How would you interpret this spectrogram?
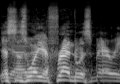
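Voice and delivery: put-on yelling outburst, kept restrained. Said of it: "Pacino thing where he starts yelling".

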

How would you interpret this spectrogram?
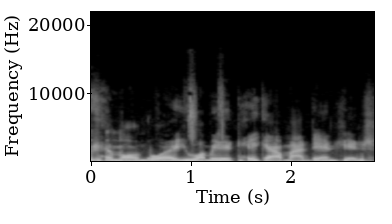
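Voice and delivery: put-on, high old granny voice. In a bit, speaking as a granny to a boy: old granny voice. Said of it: "that granny voice".

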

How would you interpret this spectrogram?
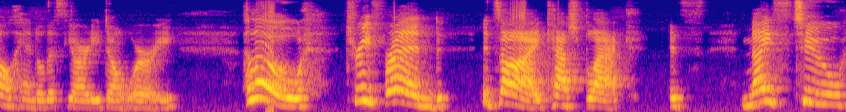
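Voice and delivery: boastful, self-important, grand swaggering bravado. Player voices Cash stepping in front of Yardy to greet a tree, Cash puffing himself up. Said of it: "[name] kind of pushes out his shoulder in front of [name]".

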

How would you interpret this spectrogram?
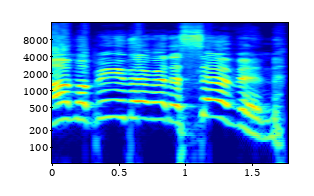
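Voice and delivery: bad Italian accent, very high and loud. Showing how they answer boring text messages, in a bad italian accent. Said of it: "bad Italian accent".

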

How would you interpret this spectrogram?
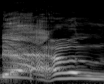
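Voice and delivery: very high, raw, rough, drawn-out anguished wail. Retelling a movie scene where a man sees his friend die: imitating a character shouting no. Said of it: "you hear him in the background just go".

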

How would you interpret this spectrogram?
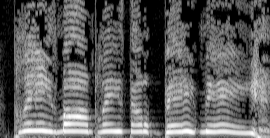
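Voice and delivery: piercing wail, very high and shrill. A mother retelling her child's plea in front of the congregation, retelling a scream. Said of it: "And then she'd scream".

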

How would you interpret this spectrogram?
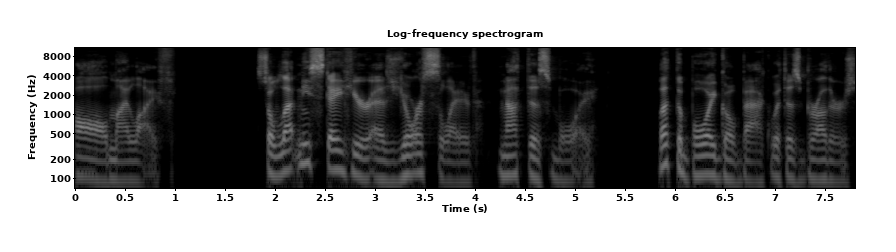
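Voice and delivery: plain

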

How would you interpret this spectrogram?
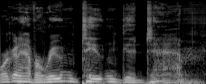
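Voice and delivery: put-on cowboy voice. Playing a hormone cowboy inside someone's head: hormone cowboy voice. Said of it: "the hootin' tootin' hormone cowboy".

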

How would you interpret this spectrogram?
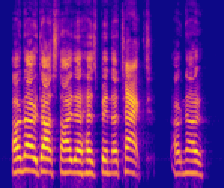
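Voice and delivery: put-on lifeless, very stiff, wooden script-reading voice. Mocking voice actors who seemed to just read the script, imitating stiff voice acting. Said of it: "The delivery was often very stiff".

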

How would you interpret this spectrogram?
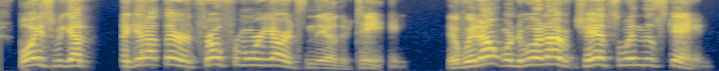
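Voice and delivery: put-on high-pitched voice with a half-Southern accent. Asking when a head coach last said this, imitating him in a semi-Southern accent. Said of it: "Why did we break into a semi-South accent?".

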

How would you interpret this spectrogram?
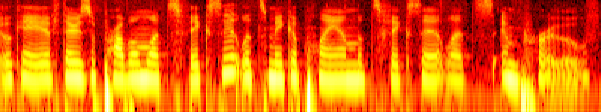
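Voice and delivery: ordinary delivery

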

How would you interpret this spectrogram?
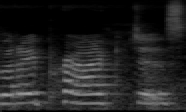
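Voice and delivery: put-on very high, soft little-girl voice. Recounting a movie scene that brought tears, in Lilo's little girl voice. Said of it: "Her little girl voice saying".

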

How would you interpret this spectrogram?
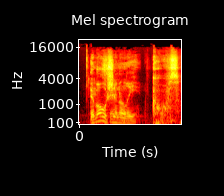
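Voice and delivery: put-on gravelly British tough-guy voice. Playing a character for another speaker: Jason Statham voice. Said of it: "I'm Jason Statham".

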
